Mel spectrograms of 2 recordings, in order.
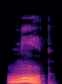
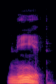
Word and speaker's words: knit: palabras como estas, pero con el tiempo esa pronunciación desapareció. Knew, knew, sabía, pasado de know. Knee, knee, rodilla. Knit, knit, tejer.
